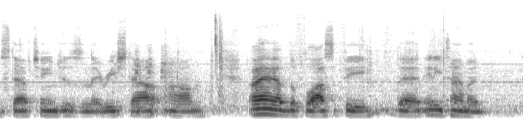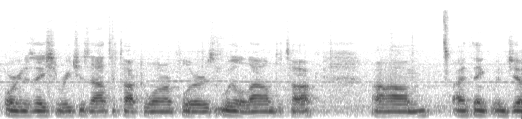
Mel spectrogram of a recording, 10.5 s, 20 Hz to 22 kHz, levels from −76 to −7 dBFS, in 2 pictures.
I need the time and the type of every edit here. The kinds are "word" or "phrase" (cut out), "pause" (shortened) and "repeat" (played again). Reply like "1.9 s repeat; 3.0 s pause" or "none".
none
